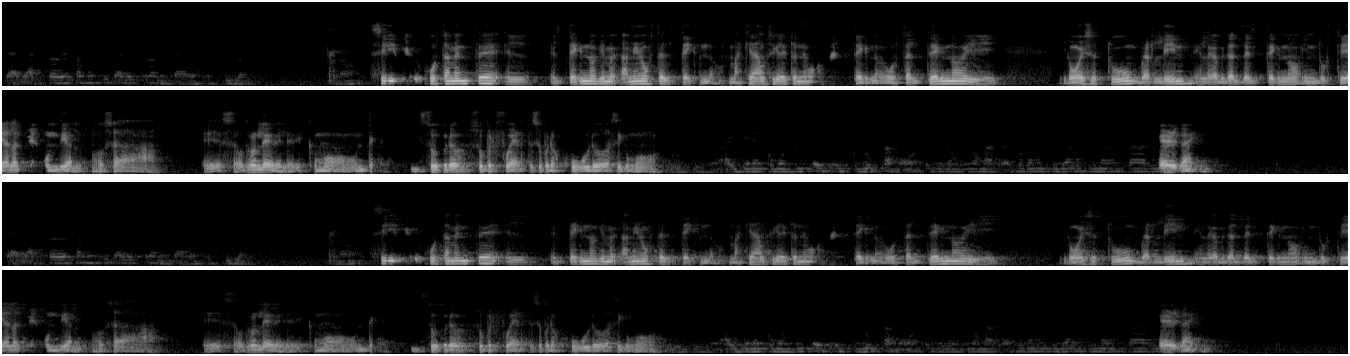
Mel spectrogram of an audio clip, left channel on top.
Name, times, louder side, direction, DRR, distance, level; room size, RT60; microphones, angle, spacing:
voice 1, 0.0-2.5 3.2-3.6 7.4-7.9 13.1-13.4 16.6-17.4 20.1-25.5, left 1 dB, 55° left, 5.4 m, -53 dB
voice 2, 3.7-8.1 8.5-10.2 10.6-15.0 15.5-17.1 17.6-20.0 25.0-25.5, left 4 dB, 75° left, 0.4 m, -28 dB
16.5 x 10.5 x 2.9 m
head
